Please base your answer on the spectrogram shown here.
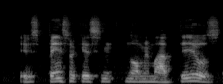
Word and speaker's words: Mateus: Aqui fica us, né? Matthias. É o jeito que eles falam. E eu tenho que explicar que não é assim, né?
